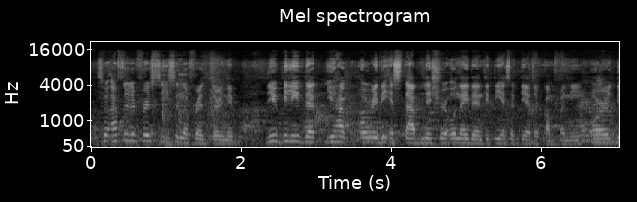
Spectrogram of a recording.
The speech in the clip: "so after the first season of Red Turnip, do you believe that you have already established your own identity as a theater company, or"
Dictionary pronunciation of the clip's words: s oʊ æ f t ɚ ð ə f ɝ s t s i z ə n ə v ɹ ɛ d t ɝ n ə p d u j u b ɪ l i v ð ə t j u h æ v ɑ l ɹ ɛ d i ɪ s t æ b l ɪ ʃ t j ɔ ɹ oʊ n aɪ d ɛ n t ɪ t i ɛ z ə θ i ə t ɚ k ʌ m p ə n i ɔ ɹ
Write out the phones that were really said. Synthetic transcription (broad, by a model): s oʊ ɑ f t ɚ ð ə f ɝ s t s i s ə n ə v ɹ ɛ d t ɝ n ə p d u j u b ɪ l i v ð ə t j u h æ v ɑ l ɹ ɛ d i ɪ s t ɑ b l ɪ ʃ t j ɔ ɹ oʊ n aɪ d ɛ n t ɪ t i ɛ s ə t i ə t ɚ k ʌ m p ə n i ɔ ɹ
